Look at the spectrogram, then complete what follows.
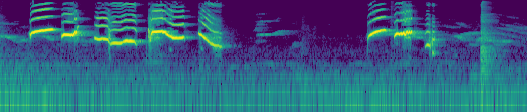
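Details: Oriental magpie-robin in full song: a fast string of loud, bright whistled and slurred notes, a pause, then another rising whistle group ending with a sharp click.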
